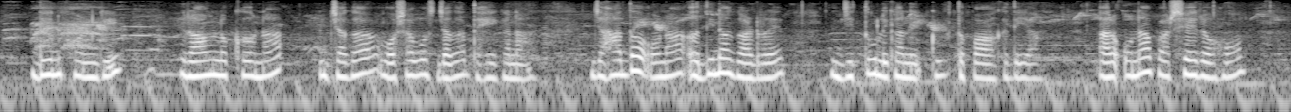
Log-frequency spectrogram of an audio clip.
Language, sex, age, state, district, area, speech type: Santali, female, 18-30, West Bengal, Malda, rural, spontaneous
